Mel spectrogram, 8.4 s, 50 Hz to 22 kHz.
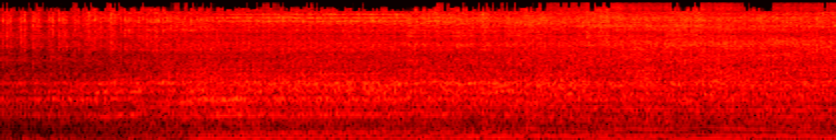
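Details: MGB GT restarted after about 12 months untouched in a garage, bonnet open: catches quickly and settles into a steady, even idle with smooth exhaust beat, no knocks or misfires; normal start and idle.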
